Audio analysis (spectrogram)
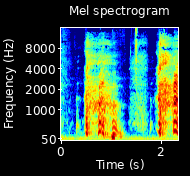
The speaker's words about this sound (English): Hold on, let me cough real quick.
